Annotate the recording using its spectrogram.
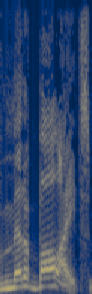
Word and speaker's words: metabolites: We have developed technologies, it says, to analyze the biochemistry and ecosystem of our body that consists of millions of metabolites.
